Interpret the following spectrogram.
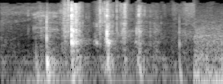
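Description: Footsteps in work boots on a tiled floor: a handful of quick steps, about three a second.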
